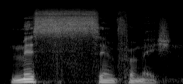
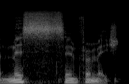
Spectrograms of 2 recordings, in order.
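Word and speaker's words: misinformation: to learn a pronúncia Miss information Cuidado para não soltar em um som de z que não existe nesta palavra Miss information desinformação informação errada equivocada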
